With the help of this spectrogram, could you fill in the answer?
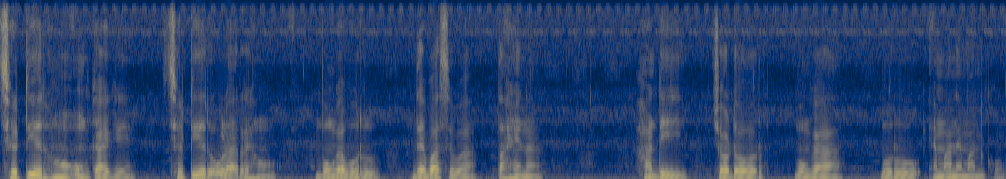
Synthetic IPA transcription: t͡ʃʰəʈijəɾɦɔ̃uŋkaɡɛ | t͡ʃʰəʈijəɾɔɽaʔɾɛɦɔ̃ | bɔŋɡabuɾu | d̪ɛbasɛbat̪aɦɛ̃na | hãɖi | t͡ʃɔɖɔɾ | bɔŋɡa | buɾuɛmanɛmankɔ̰

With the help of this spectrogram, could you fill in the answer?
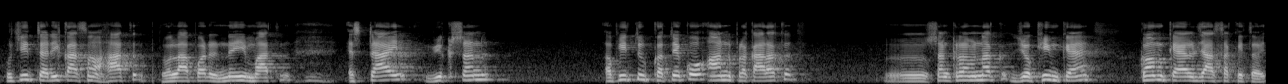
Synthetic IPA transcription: ut͡ʃit̪ːəɾikasə̃ɦat̪ʰd̪ʱolapəɾnəɦĩmat̪ɾesʈajʋiksən | əpit̪ukət̪ekoʔənpɾəkaɾək | sə̃ŋkɾəmnəkd͡ʒokʰimkẽ | kəmkɛld͡ʒasəkɛt̪ə

